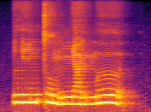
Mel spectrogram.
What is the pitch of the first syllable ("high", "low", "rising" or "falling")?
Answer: rising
